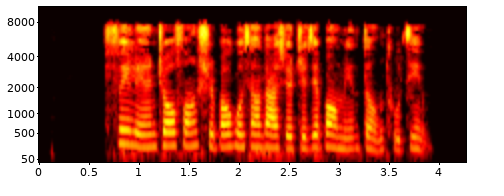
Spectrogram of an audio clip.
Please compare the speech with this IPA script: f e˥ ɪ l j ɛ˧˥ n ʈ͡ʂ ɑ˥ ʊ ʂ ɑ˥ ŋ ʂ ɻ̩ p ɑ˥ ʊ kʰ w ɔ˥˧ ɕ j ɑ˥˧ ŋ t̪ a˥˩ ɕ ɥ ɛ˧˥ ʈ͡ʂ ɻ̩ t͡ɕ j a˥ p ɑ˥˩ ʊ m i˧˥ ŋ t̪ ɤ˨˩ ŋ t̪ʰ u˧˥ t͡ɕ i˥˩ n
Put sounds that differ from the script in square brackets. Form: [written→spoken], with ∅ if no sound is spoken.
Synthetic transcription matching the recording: f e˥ ɪ l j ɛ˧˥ n ʈ͡ʂ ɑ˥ ʊ [ʂ→f] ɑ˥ ŋ ʂ ɻ̩ p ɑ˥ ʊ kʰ w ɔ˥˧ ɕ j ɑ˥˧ ŋ t̪ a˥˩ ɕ ɥ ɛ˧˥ ʈ͡ʂ ɻ̩ t͡ɕ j [a˥→ɛ˥] p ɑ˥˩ ʊ m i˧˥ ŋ t̪ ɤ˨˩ ŋ t̪ʰ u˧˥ t͡ɕ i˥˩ n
